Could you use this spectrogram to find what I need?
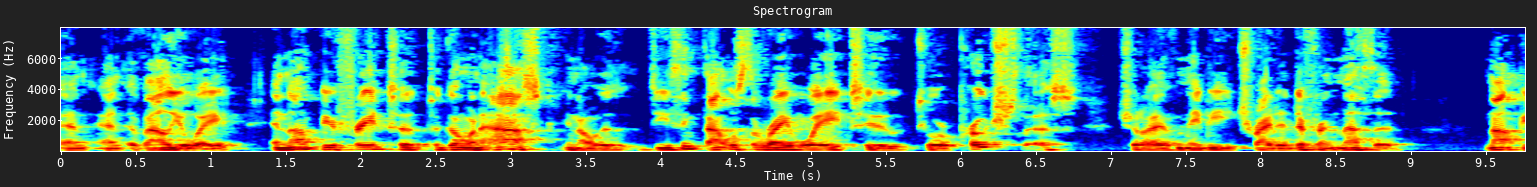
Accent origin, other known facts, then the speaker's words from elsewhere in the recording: Toronto, Ontario, Canada; moved away as an adult; also born or lived in Australia / Jakarta, Indonesia; now in Vietnam; growing up in Toronto or living in Australia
